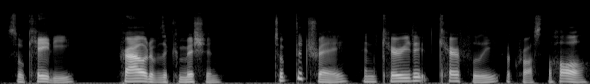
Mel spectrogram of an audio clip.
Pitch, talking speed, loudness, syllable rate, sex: 120 Hz, 160 wpm, -23 LUFS, 5.0 syllables/s, male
